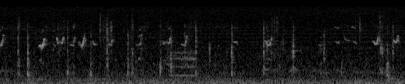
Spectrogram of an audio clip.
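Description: Young native chickens peeping and chirping over and over while they feed, with scattered light taps of beaks pecking at plastic trough feeders. A single fuller cluck comes about halfway through.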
